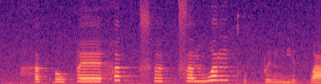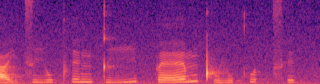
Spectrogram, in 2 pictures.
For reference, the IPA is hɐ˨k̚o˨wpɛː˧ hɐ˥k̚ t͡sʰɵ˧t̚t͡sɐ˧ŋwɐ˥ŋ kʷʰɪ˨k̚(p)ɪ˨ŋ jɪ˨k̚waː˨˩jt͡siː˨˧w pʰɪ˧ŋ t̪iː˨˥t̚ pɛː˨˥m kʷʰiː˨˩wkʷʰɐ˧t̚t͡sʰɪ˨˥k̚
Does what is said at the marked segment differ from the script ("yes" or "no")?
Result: no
